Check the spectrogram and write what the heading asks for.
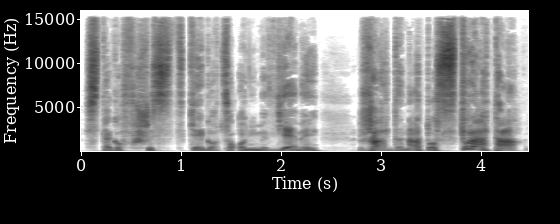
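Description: A man's voice: very animated, a little slow, no echo, clean studio sound, heavily acted. A man voicing a blustering, panicked male minister of magic who roars in rage. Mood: furious shouting. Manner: roaring, shrill with rage.

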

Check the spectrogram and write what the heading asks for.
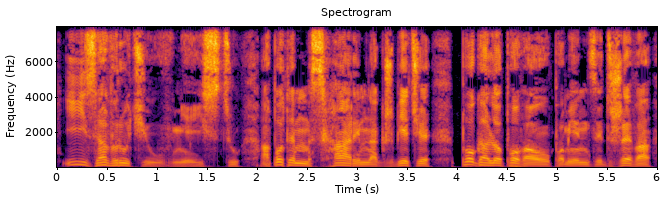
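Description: A man reading a fantasy novel aloud as an audiobook narrator, slow and expressive. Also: deep voice, no room sound, clean studio sound.

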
